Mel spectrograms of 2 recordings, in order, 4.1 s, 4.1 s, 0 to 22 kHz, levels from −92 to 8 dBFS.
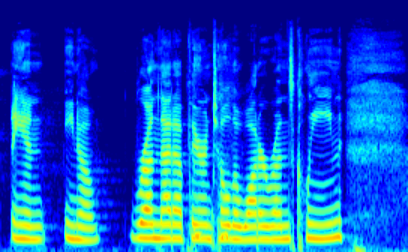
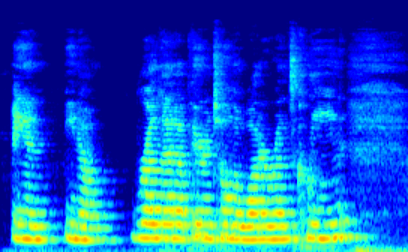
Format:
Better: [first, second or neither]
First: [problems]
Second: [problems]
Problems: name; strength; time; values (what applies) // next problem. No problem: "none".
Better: first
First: none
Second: off-mic speech; far // room echo; slight; dies away in 0.6 s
